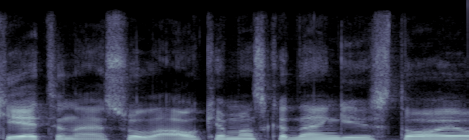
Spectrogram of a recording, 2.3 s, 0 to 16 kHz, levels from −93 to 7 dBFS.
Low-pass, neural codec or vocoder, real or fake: 14.4 kHz; none; real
